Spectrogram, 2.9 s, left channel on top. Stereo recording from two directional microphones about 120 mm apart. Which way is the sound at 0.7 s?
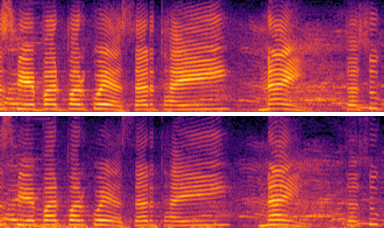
20° right (ahead or behind).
